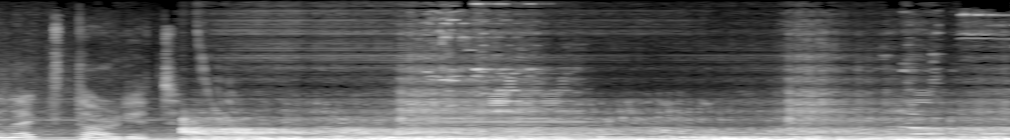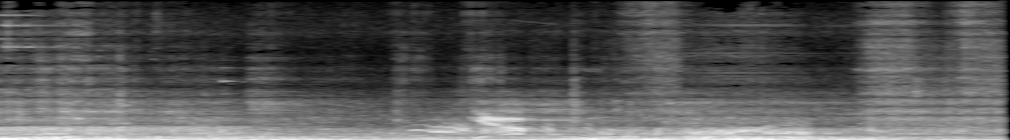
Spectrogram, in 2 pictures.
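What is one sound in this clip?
Weapons fire and explosions rumble in a battle.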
